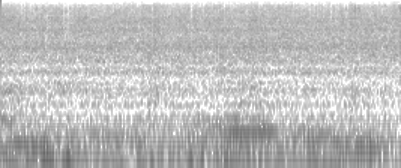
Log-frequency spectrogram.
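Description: A steady low rumble with a faint hum in it.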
